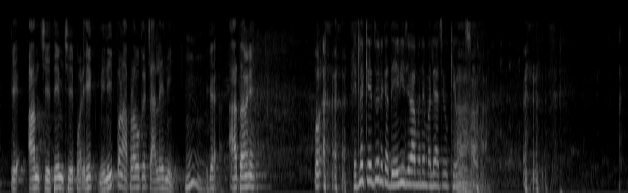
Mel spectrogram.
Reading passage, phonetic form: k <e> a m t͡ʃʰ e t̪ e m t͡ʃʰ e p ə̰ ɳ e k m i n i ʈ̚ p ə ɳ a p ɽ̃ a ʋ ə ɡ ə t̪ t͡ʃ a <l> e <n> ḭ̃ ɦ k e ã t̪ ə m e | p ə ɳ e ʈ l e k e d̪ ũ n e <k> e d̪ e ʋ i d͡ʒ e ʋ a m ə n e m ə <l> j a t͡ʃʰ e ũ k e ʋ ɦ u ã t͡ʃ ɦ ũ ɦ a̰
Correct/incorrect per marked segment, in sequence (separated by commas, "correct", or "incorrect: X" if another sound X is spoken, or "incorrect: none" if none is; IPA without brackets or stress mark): correct, correct, correct, correct, correct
